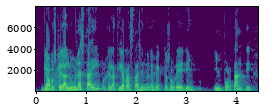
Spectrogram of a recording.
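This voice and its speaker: His intonation is lively. The voice belongs to a man with a fairly high pitch. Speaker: astronomy professor. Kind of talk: public lecture. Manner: halting, many self-corrections.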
